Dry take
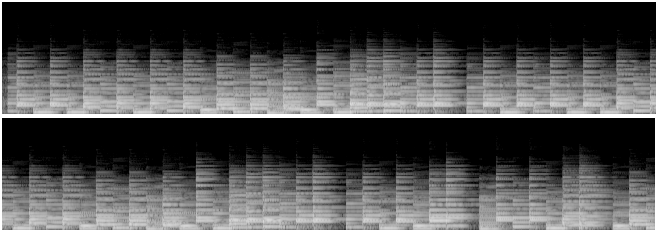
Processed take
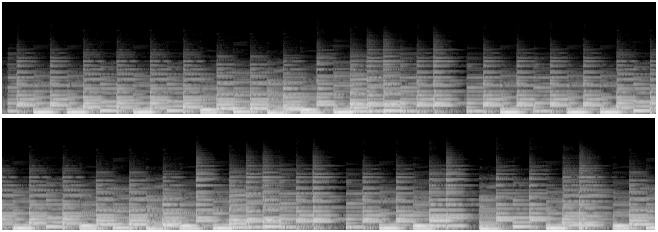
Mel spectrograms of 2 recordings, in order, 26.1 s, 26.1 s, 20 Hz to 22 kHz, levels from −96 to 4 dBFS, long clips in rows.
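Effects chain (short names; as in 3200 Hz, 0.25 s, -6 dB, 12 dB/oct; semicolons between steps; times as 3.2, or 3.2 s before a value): tracing distortion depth 0.024 ms; tone controls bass +12 dB, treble +7 dB; gain -4.5 dB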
